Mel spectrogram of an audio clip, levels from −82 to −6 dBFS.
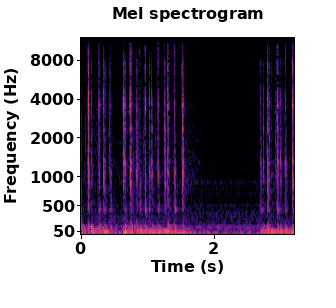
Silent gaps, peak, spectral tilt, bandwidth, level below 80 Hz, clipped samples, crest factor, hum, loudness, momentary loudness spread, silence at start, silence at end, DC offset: none; -14 dBFS; -2 dB/octave; 11.5 kHz; -42 dBFS; under 0.1%; 26 dB; none; -39 LUFS; 23 LU; 0 s; 0 s; under 0.1%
